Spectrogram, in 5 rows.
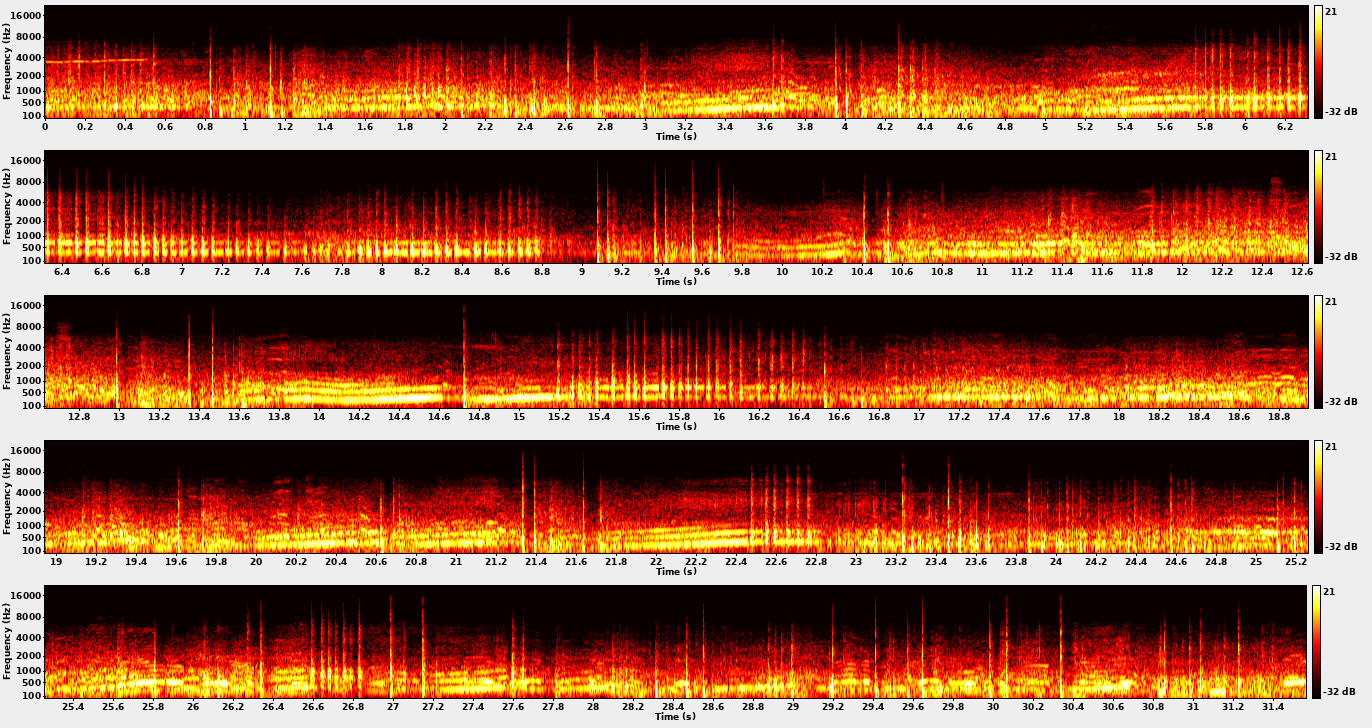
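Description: Turbocharged Toyota 1JZ straight-six in a drifting BMW E36, revving hard over and over: the pitch sweeps up and down and is held flat at high revs for a second or two at a time. Many sharp cracks and pops run through it, and there is a brief drop about nine seconds in.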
